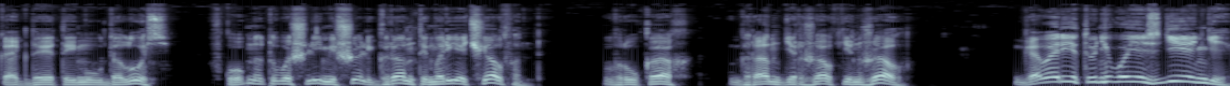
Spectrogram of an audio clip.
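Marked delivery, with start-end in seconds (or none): 7.6-9.2 giggled, very high-pitched, tittering delivery. One of the captors speaks to his companions about the captive; giggling. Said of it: "хихикнул Волтон".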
